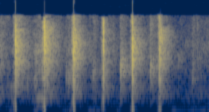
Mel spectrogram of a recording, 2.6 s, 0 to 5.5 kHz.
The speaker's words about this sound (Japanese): 満5歳を迎えられましたので盛大な拍手。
